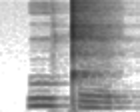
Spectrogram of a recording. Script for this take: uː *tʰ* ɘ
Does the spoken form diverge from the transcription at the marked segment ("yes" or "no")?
yes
